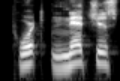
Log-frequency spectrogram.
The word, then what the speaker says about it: Port Neches: b ort niches in eche is yes sir Port Neches Texas commits to South Carolina according to stuff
